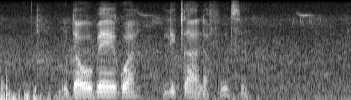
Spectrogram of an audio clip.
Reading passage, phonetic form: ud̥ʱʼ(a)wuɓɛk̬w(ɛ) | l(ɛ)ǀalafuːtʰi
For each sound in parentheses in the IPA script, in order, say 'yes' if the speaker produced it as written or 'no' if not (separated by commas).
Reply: yes, no, no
